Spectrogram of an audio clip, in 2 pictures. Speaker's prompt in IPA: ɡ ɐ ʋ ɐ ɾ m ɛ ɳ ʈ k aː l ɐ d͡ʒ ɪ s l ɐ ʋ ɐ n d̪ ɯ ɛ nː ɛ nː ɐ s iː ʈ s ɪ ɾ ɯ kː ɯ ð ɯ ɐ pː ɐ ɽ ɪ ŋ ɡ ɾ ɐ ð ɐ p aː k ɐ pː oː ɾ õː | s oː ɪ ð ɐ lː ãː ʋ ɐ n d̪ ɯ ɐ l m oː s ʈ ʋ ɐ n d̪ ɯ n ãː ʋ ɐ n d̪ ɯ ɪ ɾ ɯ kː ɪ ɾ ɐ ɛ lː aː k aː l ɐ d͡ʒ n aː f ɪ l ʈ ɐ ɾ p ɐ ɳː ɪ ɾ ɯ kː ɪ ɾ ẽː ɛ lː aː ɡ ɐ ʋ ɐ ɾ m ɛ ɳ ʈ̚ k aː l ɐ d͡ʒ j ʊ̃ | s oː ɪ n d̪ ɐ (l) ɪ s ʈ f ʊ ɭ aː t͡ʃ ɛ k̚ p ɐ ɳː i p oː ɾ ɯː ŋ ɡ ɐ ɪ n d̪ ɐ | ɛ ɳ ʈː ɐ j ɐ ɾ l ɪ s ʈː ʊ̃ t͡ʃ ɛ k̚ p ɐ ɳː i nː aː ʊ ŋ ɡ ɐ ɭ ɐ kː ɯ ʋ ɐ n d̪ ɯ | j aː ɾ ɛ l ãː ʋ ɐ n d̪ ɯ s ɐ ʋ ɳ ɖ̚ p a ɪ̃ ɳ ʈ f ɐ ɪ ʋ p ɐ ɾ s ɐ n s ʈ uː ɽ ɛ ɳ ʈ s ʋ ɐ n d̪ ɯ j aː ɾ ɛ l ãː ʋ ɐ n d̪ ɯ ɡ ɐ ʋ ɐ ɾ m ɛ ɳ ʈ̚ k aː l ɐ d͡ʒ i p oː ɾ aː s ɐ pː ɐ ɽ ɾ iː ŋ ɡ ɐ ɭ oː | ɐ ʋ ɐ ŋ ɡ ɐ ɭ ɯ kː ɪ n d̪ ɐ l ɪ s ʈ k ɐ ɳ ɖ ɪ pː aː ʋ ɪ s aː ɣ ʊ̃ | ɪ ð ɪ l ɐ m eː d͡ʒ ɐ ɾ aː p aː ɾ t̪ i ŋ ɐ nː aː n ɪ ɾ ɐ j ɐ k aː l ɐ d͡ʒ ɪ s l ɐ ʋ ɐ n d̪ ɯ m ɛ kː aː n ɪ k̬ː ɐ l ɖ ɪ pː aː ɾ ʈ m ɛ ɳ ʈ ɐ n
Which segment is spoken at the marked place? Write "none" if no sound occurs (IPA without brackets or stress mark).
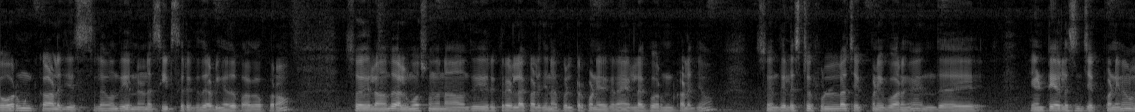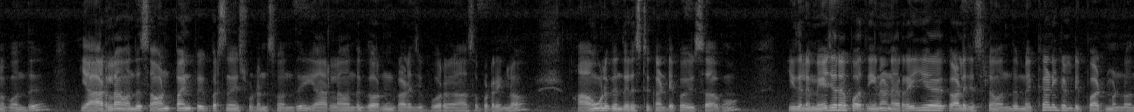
l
